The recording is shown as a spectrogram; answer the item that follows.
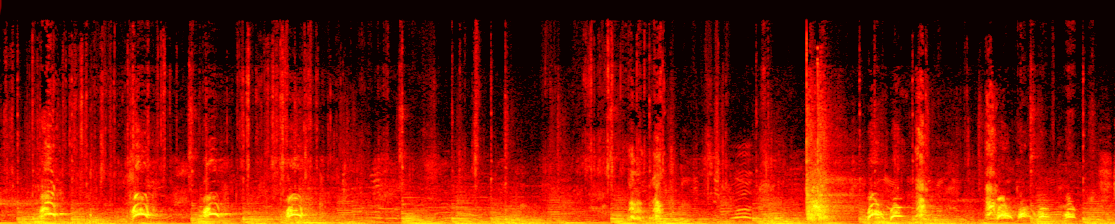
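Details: A small Maltese dog, a former rescue from Gwacheon adopted at about three years old, yaps loudly in sharp, high, repeated barks at another dog while excited on a walk, with music and talking behind.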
